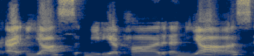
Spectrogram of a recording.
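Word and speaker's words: Jas: Yas media pod and Yas is spelled j as in Justine and Sarah uh our website is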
